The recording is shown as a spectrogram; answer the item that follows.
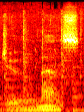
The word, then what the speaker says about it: Junes: is great at your juness drives me crazy that that's two syllables this place is Lively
